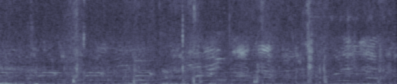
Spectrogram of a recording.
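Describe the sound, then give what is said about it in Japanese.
Small children's high voices chatter and call out outdoors in a park with playground equipment and cherry trees, scattered playful shouts over a steady low rumble of wind and soft movement. “いいね子供に帰りたいとか思う思う思ういいねちっちゃいな子供たちいやいやいやいやかわいい、ね”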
